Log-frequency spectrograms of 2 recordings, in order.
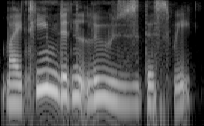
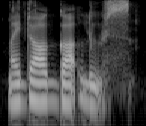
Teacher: Lose sounds like a Z. Loose sounds like an S.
